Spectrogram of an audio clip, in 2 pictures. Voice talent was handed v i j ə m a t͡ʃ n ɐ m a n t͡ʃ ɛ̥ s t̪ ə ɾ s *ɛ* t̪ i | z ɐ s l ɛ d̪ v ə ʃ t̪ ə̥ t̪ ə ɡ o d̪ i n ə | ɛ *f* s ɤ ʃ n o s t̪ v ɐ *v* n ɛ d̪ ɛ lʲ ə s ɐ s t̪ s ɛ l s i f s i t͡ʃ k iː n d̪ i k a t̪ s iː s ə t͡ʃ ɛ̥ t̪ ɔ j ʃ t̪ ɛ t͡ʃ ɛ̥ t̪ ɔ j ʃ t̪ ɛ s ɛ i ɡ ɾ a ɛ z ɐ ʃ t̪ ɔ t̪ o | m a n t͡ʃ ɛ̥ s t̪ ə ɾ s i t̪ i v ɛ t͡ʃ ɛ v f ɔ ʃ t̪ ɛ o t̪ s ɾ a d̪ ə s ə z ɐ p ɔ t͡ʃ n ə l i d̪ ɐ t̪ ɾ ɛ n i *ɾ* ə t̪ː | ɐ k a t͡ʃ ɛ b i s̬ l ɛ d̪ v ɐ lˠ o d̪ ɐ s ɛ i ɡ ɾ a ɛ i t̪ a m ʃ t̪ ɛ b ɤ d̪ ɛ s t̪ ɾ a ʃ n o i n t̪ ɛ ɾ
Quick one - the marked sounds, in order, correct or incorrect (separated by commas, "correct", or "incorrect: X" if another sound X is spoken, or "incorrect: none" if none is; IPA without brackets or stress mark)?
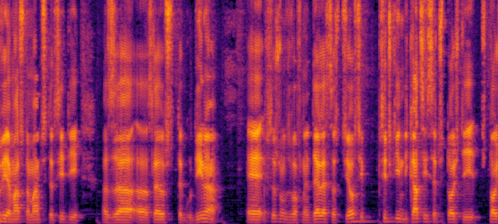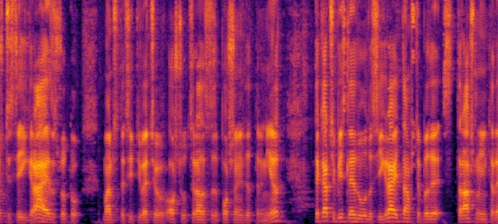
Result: incorrect: i, correct, incorrect: f, correct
